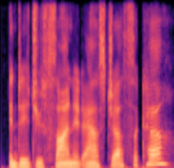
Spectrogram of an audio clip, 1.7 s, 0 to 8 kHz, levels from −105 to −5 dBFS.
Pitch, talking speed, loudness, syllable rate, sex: 160 Hz, 240 wpm, -18 LUFS, 6.4 syllables/s, female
